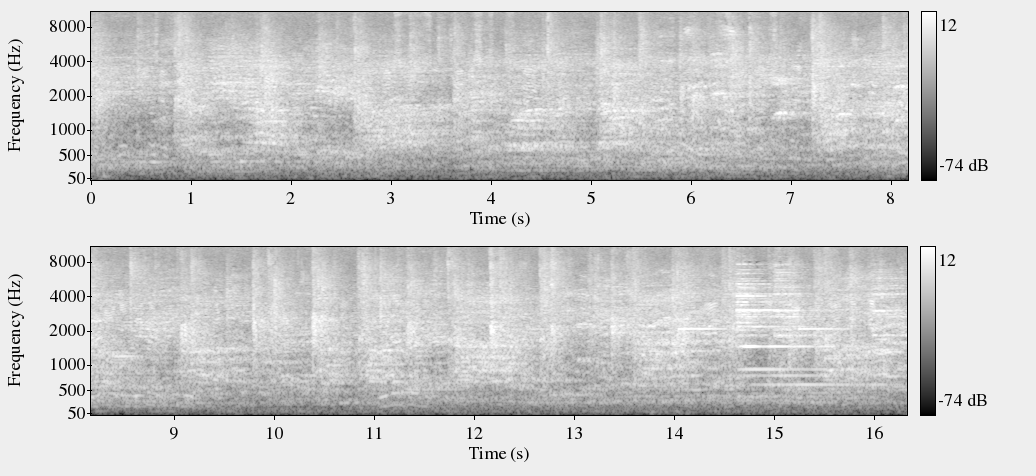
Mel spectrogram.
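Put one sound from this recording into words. A crowd of men and women murmurs and chants together.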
